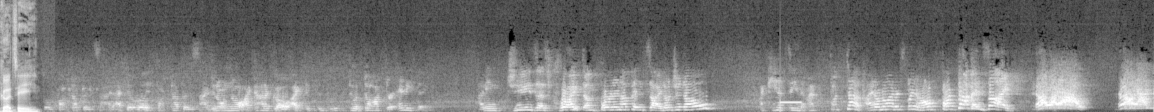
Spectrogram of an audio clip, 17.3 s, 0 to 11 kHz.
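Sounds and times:
speech: 0:00.0 - 0:00.7, 0:02.2 - 0:06.6, 0:07.2 - 0:10.8, 0:11.4 - 0:17.3
young male student screaming and wailing while feigning a nervous breakdown: 0:15.6 - 0:17.3.

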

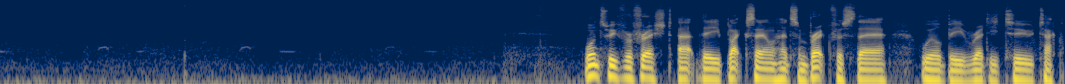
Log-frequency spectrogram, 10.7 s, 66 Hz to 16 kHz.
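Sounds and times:
steady outdoor wind noise: 0:00.0 - 0:10.6
cuckoo calling: 0:00.8 - 0:02.1
speech: 0:05.9 - 0:10.6.

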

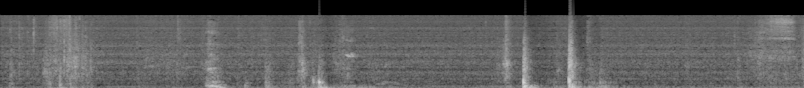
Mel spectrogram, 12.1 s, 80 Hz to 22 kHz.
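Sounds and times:
door opening and closing to let cat out: 0:04.4 - 0:05.9, 0:07.5 - 0:09.8.

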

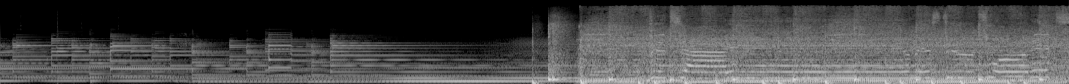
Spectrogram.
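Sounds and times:
heavily distorted rock guitar: 0:00.0 - 0:10.6
melodic bass: 0:05.2 - 0:10.6
loud driving drums: 0:05.3 - 0:10.6.

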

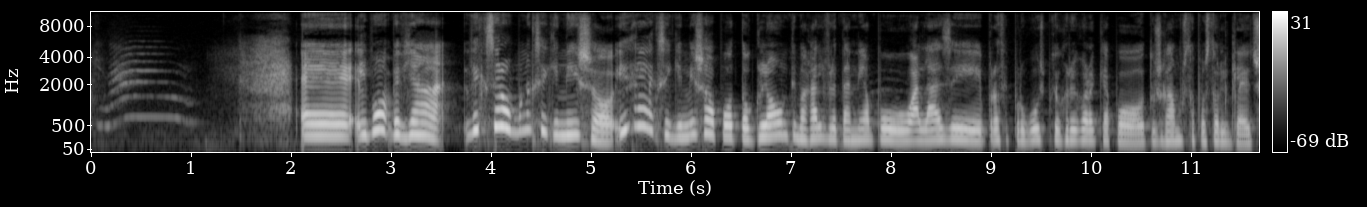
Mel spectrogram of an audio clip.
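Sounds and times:
cat meowing: 0:00.0 - 0:01.1
speech: 0:02.1 - 0:11.6.

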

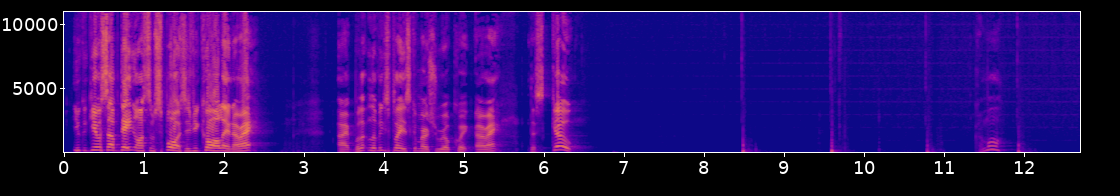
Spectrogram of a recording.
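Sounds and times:
speech: 0:00.1 - 0:02.5, 0:03.4 - 0:06.5, 0:11.4 - 0:11.8
loud thumping knocks on hard equipment: 0:08.5 - 0:08.9, 0:11.9 - 0:12.2.

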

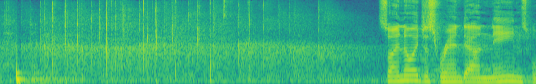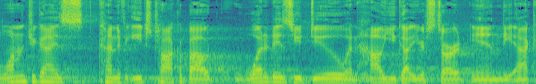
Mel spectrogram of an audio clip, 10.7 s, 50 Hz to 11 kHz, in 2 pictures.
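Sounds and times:
small audience clapping: 0:00.0 - 0:03.5
speech: 0:03.9 - 0:10.7.

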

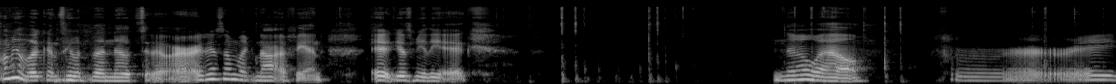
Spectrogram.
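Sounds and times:
speech: 0:00.0 - 0:05.0, 0:07.7 - 0:08.8, 0:09.5 - 0:11.1
typing on a computer keyboard: 0:05.0 - 0:09.4, 0:10.0 - 0:11.1.

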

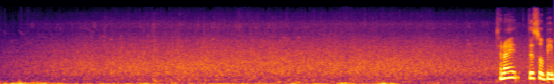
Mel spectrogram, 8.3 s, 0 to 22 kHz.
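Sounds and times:
rushing glacial-fed creek tumbling over rocks: 0:00.0 - 0:08.3
speech: 0:07.5 - 0:08.3.

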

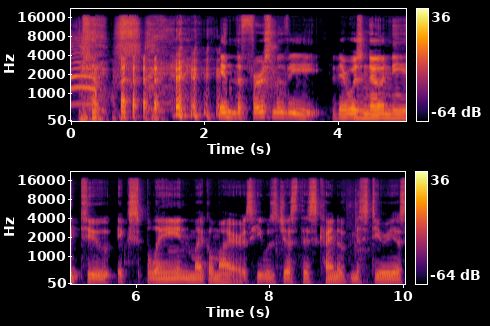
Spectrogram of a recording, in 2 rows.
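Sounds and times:
cat meowing: 0:00.0 - 0:00.4
speech: 0:00.1 - 0:10.0
laughter: 0:00.2 - 0:02.6.

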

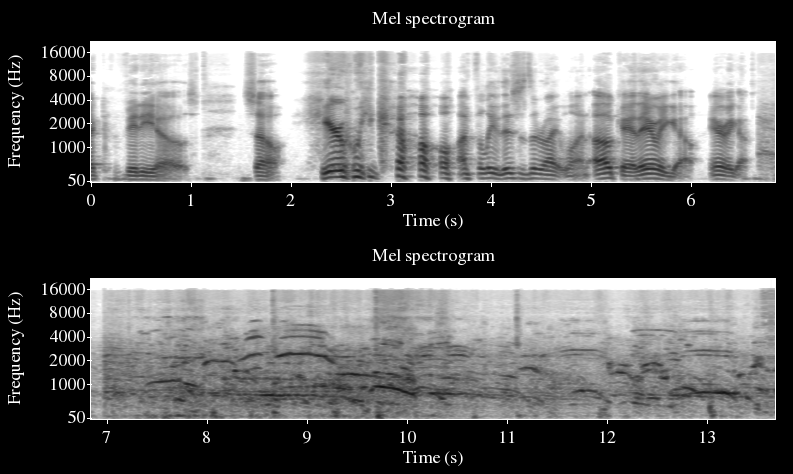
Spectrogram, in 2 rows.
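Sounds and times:
speech: 0:00.0 - 0:10.4
crowd yelling at protesters: 0:06.7 - 0:13.6.

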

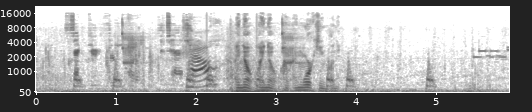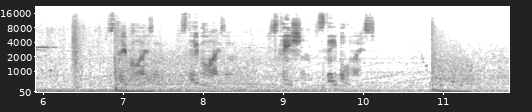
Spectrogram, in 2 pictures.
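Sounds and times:
constant low rumble: 0:00.0 - 0:11.8
speech: 0:00.4 - 0:04.2, 0:04.8 - 0:05.8
spaceship emergency alarm beeping and warbling in electronic tones: 0:05.4 - 0:06.4.

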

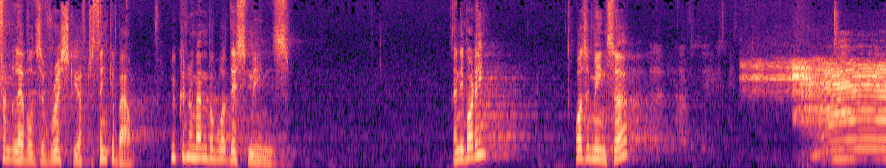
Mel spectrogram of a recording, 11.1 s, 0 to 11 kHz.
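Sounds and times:
speech: 0:00.0 - 0:03.7, 0:05.6 - 0:06.2, 0:07.2 - 0:08.0
cow mooing: 0:09.9 - 0:11.0.

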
